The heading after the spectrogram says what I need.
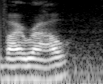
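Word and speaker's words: Weyrauch: Adio by Virao, spelled W-E-Y-R-A-U-C-H, but pronounced in German, Virao.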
